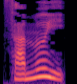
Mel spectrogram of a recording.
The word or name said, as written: froid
